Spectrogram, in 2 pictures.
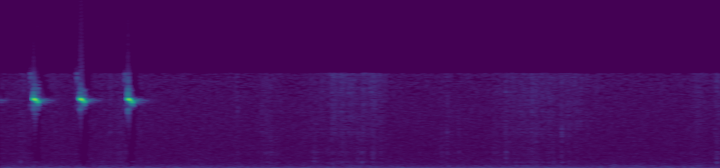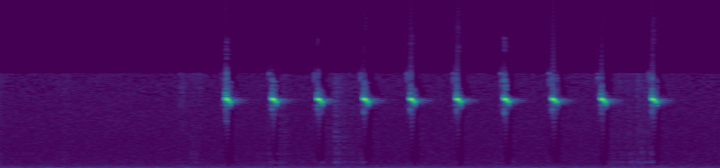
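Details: Three quick, high chirps from a hairy cricket, about six seconds of quiet, then a steady series of ten evenly spaced chirps, with a faint low hum underneath.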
